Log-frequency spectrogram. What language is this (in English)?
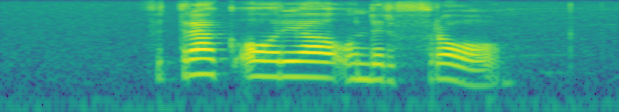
Afrikaans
